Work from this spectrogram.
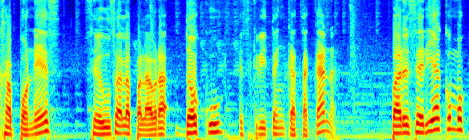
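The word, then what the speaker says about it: ドック: En japonés se usa la palabra en inglés, escrita en katakana y pronunciada doku.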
